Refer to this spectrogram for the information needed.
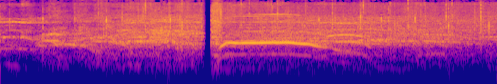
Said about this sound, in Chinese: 就是演员张火丁的时候，就就就。鼓掌声、叫好声就炸了，我都录下来了。这个声音，那我我中间会插放一些，就是现场的那个声音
